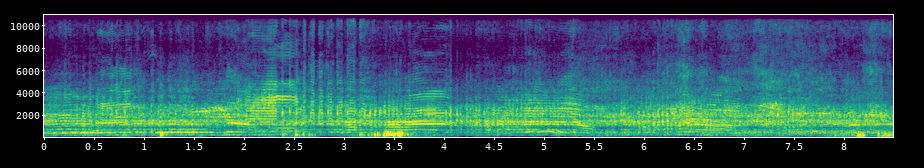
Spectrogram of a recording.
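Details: Royal penguins on sub-Antarctic Macquarie Island bray and trumpet together, harsh nasal calls overlapping without pause, over a steady rushing background like wind or surf.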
